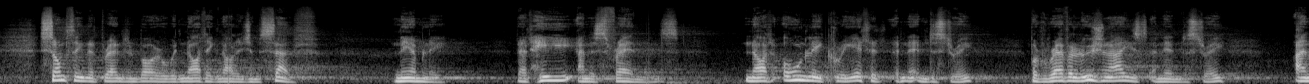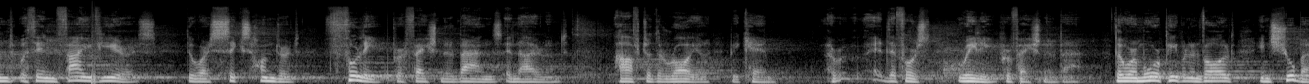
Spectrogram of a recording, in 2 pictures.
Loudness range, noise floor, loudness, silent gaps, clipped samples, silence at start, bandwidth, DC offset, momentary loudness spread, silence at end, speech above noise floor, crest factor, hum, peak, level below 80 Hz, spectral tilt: 5 LU; -44 dBFS; -19 LUFS; none; under 0.1%; 0.05 s; 15.5 kHz; under 0.1%; 16 LU; 0 s; 26 dB; 18 dB; none; -2 dBFS; -54 dBFS; -6 dB/octave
